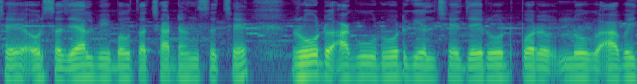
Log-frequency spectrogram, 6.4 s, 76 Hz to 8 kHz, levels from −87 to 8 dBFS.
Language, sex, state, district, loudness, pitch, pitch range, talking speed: Maithili, male, Bihar, Supaul, -18 LUFS, 105 Hz, 105-110 Hz, 180 wpm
